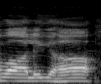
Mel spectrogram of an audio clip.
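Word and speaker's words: وعليها: یہاں پہ لوگ تلفظ غلط پڑھتے ہیں. وعلیہا نہ عین کا پتہ ہوتا ہے نہ ہا کا پتہ ہوتا ہے، خالی الف کی آواز آ رہی ہوتی ہے. مہربانی کر کے یہ تلفظ بھی ٹھیک کریں.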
